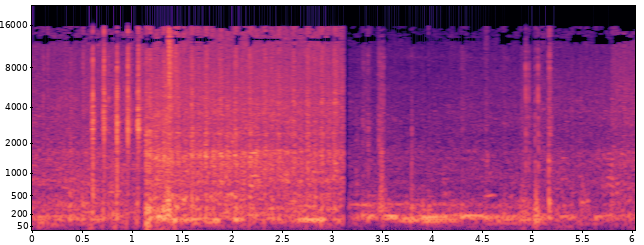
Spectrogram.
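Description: An engine running steadily, with a few sharp taps of a hand tool on wood.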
